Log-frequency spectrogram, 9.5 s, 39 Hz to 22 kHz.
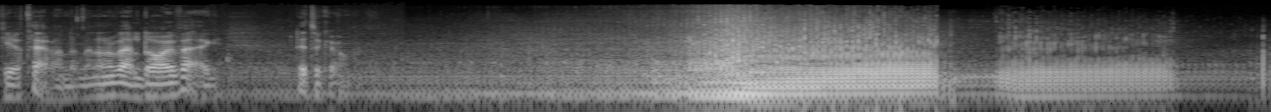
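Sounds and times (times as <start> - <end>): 
speech: 0.0 - 2.8
motorcycle engine revving and idling: 1.7 - 9.5.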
